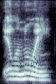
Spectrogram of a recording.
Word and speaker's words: Illinois: Connie where she lives Illinois mm-hmm I pronounce it with the yes but a lot say just Illinois because the S is silent but see I think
